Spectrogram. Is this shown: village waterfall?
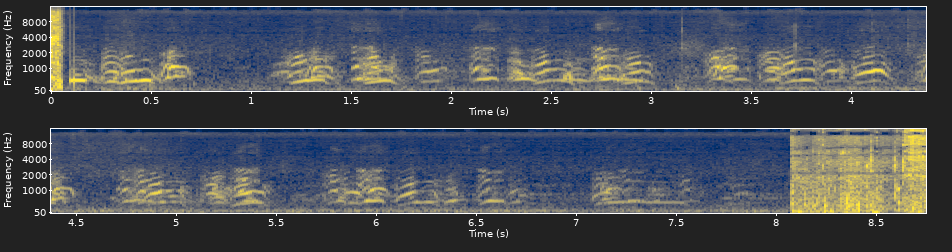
no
